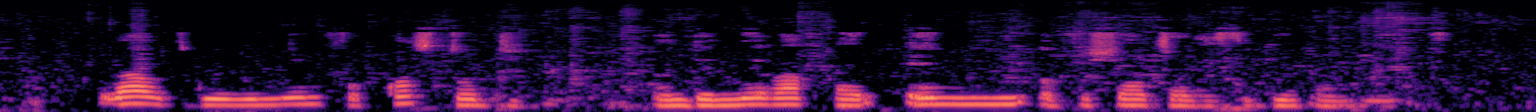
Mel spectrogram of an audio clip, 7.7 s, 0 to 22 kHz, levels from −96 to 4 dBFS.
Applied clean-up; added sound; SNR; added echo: classical method Wiener filter.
